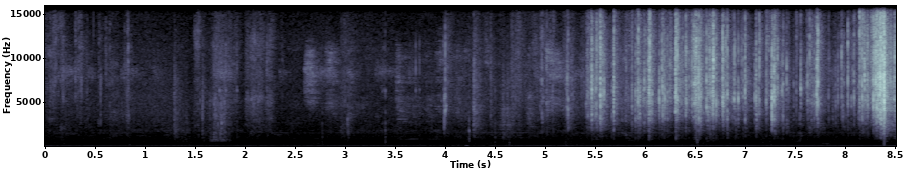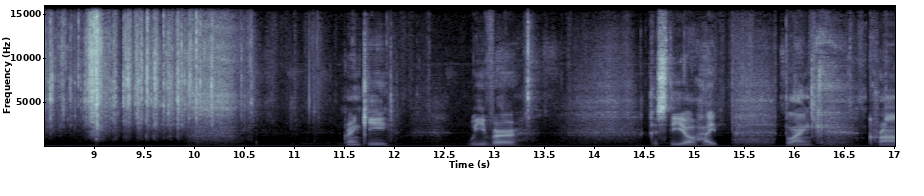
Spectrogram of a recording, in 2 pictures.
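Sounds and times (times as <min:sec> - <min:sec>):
wrapper tearing and crinkling: 0:05.0 - 0:10.6.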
